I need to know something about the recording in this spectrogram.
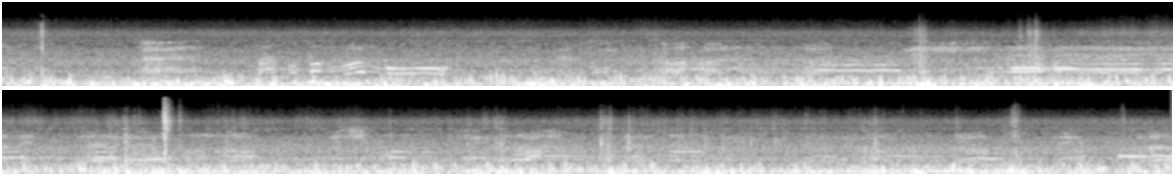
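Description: Large cloth brushes slap and scrub across a car's glass.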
